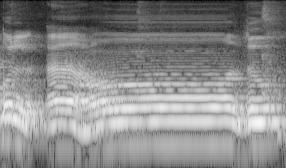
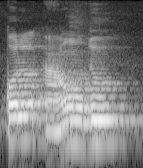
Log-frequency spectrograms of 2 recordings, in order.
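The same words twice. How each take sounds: First: The long vowel is stretched very long. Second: The long vowel is cut short. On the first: "itu sudah melebihi satu huruf atau dua harokat" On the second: "Jangan dibaca biasa tanpa panjang"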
